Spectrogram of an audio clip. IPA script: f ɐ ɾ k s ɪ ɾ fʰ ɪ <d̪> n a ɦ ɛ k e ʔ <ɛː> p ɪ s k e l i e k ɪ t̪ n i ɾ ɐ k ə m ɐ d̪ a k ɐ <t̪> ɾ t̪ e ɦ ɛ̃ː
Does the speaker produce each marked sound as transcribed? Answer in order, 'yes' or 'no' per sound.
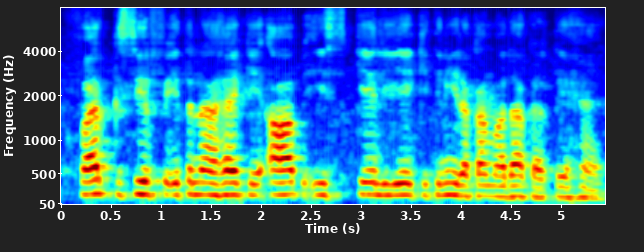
no, no, no

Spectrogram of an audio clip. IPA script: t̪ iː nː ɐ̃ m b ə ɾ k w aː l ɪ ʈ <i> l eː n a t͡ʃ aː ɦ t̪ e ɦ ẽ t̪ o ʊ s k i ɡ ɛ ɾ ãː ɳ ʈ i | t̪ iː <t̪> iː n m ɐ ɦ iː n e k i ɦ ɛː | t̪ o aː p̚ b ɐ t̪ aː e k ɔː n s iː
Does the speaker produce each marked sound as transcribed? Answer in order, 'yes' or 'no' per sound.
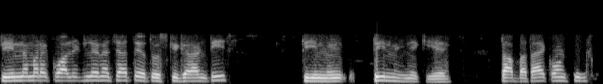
yes, yes

